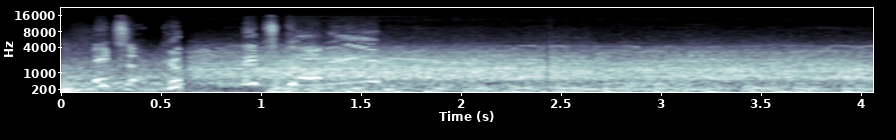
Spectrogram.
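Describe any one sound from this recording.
A crowd cheers loudly after a goal.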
